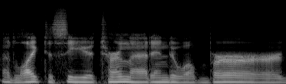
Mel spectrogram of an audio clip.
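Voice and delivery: level, dry, flat deadpan with "bird" drawn out. Recalling a friend's request while drawing together: imitating Russell Facemeyer's deadpan voice. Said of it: "He has that sort of a voice which I'm doing a very bad imitation of it, but it's sort of uh, a deadpan voice".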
